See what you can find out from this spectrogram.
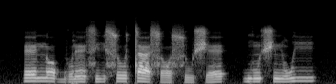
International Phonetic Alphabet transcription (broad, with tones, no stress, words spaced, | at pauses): ɛ˦nɔ˦˨bo˨˦ ɾɛ̃˦˨si˧so˦ ta˦˨ sɔ˨ su˨ʃɛ˨˦ | ɡũ˧ ʃĩ˧ wi˦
